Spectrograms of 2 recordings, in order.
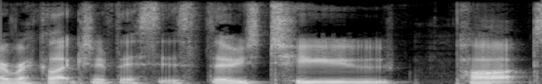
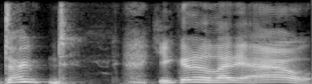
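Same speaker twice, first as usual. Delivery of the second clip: acted, very high near-shout; 9 semitones higher than usual. Retelling a film scene, recalling own words: imitating shouting at the tv. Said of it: "almost shouting at the T V".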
